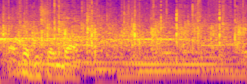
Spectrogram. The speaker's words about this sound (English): Clap for Bishop Doug Hayward Mills again.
